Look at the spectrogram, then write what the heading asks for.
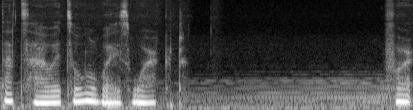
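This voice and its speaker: With music in the background, a woman speaks very slowly in a gentle, calm tone, her fairly low voice flat and monotone. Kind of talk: sleep story, gentle guided reassurance for bedtime. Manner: gentle, calm, slow, soothing.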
